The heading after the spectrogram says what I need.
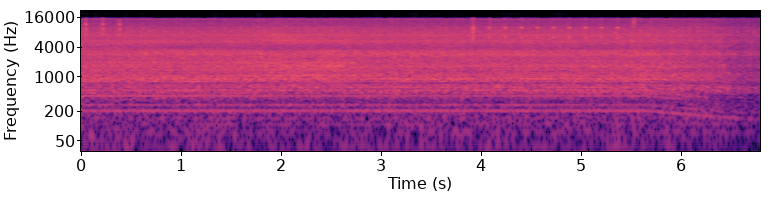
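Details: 2007–2008 Lexus IS300 at idle: steady hum with a faint uneven beat about four times a second, a suspected slight spark-plug misfire that is hard to hear at high RPM; not confirmed.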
